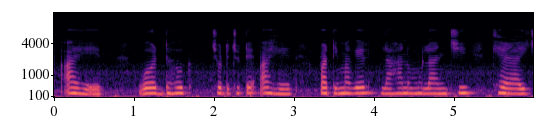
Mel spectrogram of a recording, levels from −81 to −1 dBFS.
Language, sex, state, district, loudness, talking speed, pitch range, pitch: Marathi, female, Maharashtra, Dhule, -30 LUFS, 100 wpm, 215-235 Hz, 225 Hz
